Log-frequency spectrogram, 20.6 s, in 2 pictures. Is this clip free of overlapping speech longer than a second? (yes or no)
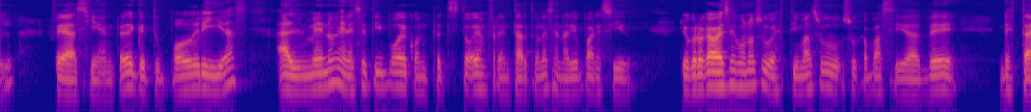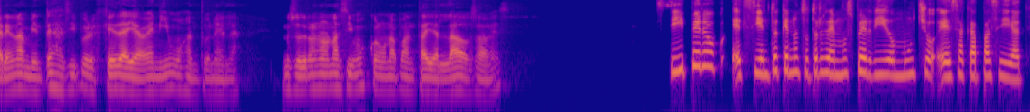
yes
